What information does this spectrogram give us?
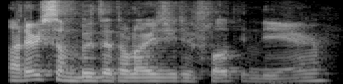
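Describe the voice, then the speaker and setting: A man with a French accent talks casually while he streams a game. He thinks out loud, mutters half to himself and breaks off to answer his chat. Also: medium pitch, quick pace.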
